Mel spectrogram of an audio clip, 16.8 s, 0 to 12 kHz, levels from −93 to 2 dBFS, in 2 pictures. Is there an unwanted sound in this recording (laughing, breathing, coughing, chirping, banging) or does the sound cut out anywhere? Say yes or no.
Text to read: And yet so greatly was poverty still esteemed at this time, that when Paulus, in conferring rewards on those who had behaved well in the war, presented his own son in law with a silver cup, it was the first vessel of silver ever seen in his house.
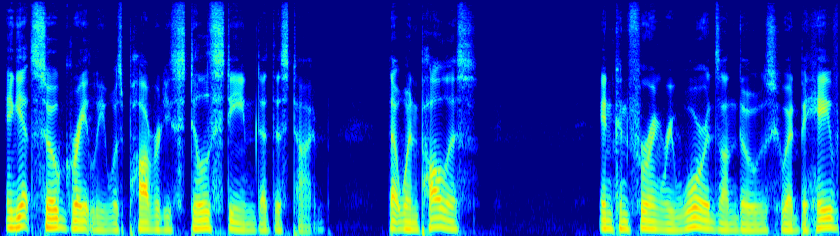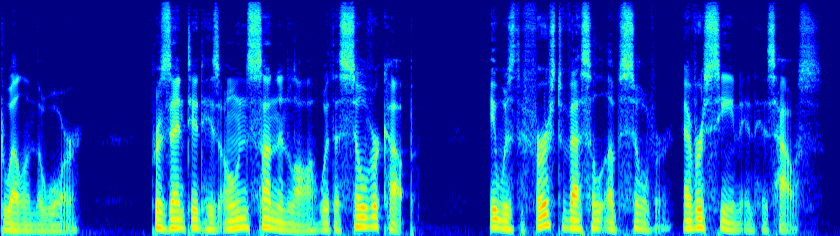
no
